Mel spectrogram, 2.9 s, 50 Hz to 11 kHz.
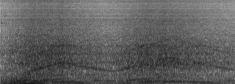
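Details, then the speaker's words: Classic Mini that ran rich, after new HT leads, BP6E plugs and advancing ignition timing that was 10 degrees off: blips up and down cleanly, smooth rise and fall with no flat spot, revving freely; previously flat. "and here that revs up perfectly now anyway what was wrong with that was the fact um that uh in terms of the um ignition we was running 10 degrees too on the timing so I've Advanced the timing"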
